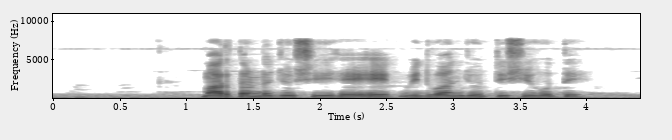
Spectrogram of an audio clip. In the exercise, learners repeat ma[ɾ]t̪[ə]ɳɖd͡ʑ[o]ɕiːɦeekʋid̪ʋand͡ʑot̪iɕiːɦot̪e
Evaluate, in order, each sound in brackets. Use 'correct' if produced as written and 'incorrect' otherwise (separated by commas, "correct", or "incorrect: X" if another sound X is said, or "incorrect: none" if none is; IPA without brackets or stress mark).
correct, correct, correct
